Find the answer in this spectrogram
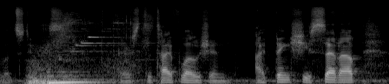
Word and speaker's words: Typhlosion: If I don't get rid of it, the Typhlosion's gonna come out.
